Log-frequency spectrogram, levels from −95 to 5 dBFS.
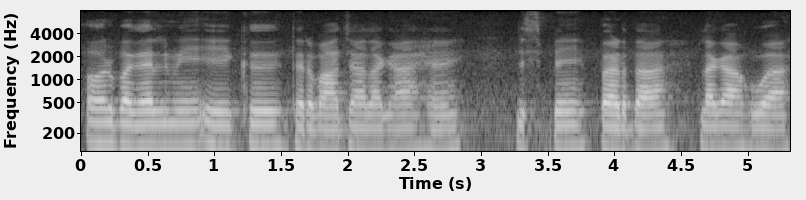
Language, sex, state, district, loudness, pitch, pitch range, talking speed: Hindi, male, Bihar, Kaimur, -19 LUFS, 120 Hz, 120-130 Hz, 135 wpm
